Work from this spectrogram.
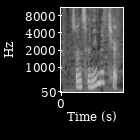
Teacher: We pronounce 의 as 에 when it is a possessive marker.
